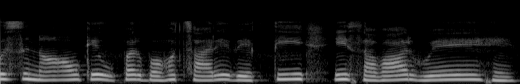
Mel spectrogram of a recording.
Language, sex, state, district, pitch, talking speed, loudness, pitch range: Hindi, female, Maharashtra, Sindhudurg, 220 Hz, 125 wpm, -28 LUFS, 195-230 Hz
